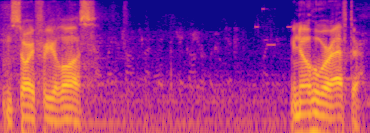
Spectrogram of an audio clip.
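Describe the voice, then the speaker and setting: An actor playing a gruff, resolute covert agent and team leader in a video game, speaking in terse commands. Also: male voice, sits low, fairly even intonation, measured pace, sharp tone, a little hiss or hum. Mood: stern resolve. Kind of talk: video game cutscene acting.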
